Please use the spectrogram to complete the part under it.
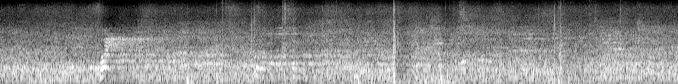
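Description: Gloved punches thud against a fighter's body.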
